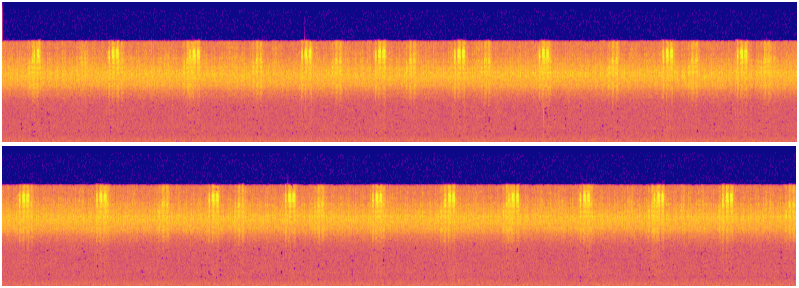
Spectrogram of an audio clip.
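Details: A starry-night cricket chorus makes a constant piercing high trill, punctuated by evenly spaced louder chirps roughly every half second to second. No other sounds.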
